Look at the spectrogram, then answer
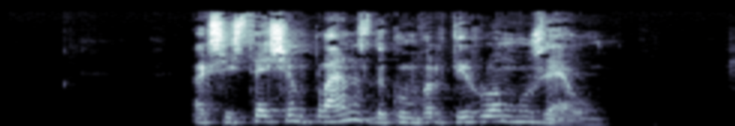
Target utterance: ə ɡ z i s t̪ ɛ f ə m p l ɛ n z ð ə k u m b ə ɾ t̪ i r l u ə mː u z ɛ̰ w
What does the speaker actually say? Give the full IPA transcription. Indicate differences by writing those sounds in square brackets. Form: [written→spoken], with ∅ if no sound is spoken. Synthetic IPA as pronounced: ə ɡ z i s t̪ ɛ [f→ʃ] ə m p l [ɛ→a] n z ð ə k u m b ə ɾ t̪ i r l u ə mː u z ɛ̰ w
